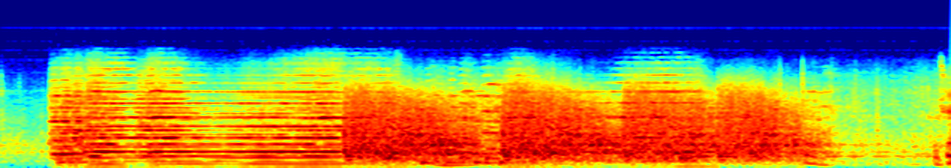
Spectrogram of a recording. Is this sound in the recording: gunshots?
yes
